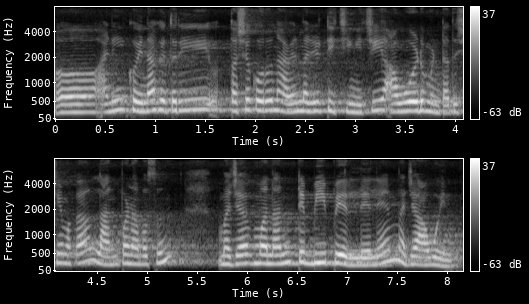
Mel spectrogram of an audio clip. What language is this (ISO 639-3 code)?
kok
